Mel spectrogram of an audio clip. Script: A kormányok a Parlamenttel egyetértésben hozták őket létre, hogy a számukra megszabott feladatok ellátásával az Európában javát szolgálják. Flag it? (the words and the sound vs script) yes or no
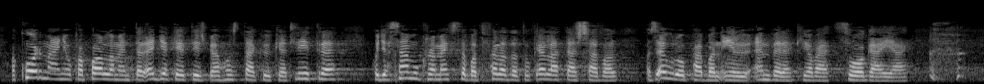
yes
